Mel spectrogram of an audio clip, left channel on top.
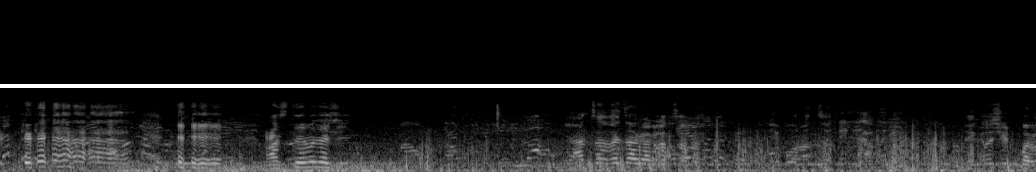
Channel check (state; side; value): silent; left; digital silence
